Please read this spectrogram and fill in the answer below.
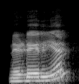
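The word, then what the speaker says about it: Schneiderian: है ना, क्या बोलेंगे, नेडेरियन मेम्ब्रेन, ठीक है, स्पेलिंग पे मत जाइएगा, ठीक है, इसको प्रोनाउंस करेंगे क्या, नेडेरियन मेम्ब्रेन, ठीक है, यहां तक की चीजें क्लियर हो गई होंगी, आगे बढ़े।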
